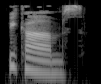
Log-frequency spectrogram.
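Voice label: "becalms", British English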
